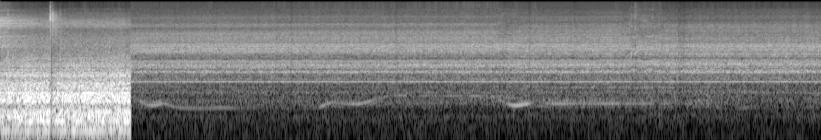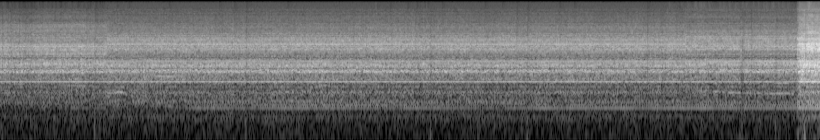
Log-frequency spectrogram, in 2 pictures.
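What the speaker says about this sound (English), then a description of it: "I'm gonna just go ahead and weld this without stopping, pretty much, all the way around" A steel patch panel is welded in for rust repair: a continuous close crackling hiss runs unbroken for over twenty seconds after a brief louder start.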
